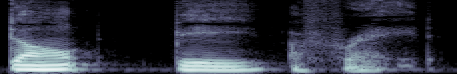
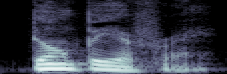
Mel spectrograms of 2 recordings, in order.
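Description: First: Slow, gentle "Don't be afraid." with a drawn-out "afraid"; reassuring. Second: Said in the usual way. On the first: Shown as a demonstration. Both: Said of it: "and God says to you right now".

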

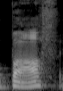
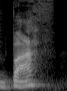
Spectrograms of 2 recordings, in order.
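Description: First: "Bath" with a long ah; local long-a Bath. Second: "Bath" with a short a. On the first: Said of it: "if you're from there". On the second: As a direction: say "Bath" with the vowel of "cat". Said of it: "or Bath if you're from there". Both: Shown as a demonstration.

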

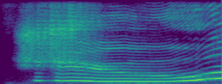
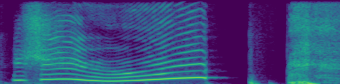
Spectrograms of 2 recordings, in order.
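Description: First: Second high zoop; zoop sound effect. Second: High sliding zoop; a silly rising zoop noise; zoop sound effect. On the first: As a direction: repeat the rising zoop noise. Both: Shown as a demonstration. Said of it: "here's the little sound effect".

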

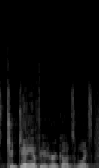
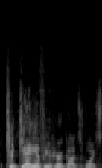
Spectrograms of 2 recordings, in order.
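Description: First: Said in the usual way. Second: TODAY punched louder, opening the refrain; preacher stressing the word today to the congregation, emphatic. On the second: Shown as a demonstration. First call of a repeated refrain, strong. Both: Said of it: "the repetitive emphasis".

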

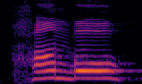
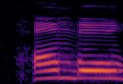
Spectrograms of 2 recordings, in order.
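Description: First: "Humble." sung out high and loud; call and response. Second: "Humble." sung out high and loud once more; call and response. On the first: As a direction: lead the church with "Humble.". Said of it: "Let me say it again". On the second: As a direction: pull the answer out with "Humble.". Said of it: "Say it again". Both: Shown as a demonstration.

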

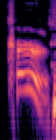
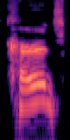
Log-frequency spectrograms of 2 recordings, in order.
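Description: First: "curs" without a D, pitched high; corrected trash-talk word. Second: "curds" with a D, slowly; botched trash-talk word. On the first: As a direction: correct it quickly to "curs", no d sound. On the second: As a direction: mispronounce the insult as "curds", with a d sound. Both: Retold or imitated. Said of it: "he keeps getting words wrong".

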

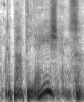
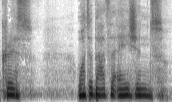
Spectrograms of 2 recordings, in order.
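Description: First: Softer, mock-bewildered echo; baffled echo. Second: Lightly imitated German-accented question. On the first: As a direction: repeat the question in puzzlement, rising at the end. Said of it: "I was like". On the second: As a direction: imitate a German wife asking earnestly. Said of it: "she's, she's German, you know".

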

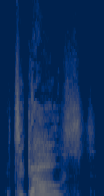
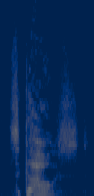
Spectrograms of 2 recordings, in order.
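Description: First: Higher, frightened cry of terror. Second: Softer, whispered terror. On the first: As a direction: cry out as if you've seen a ghost. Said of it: "they cried out". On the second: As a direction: breathe it out in a scared whisper. Whispered echo of the cry. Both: A narrator's reading.

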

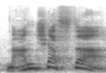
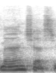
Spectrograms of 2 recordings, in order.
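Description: First: Manchester with a broad put-on English accent; mock English accent. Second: Said in the usual way. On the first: Shown as a demonstration. Correcting co-host's pronunciation of Manchester, mock English accent. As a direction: Manchester as a hammy Brit, ending in "-ah". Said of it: "You have to say Manchester". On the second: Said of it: "that's not how you pronounce Manchester".

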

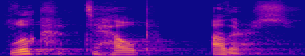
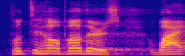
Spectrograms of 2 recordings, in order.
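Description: First: Said in the usual way. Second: "Look to help others" repeated louder and higher; "others" hit hard, louder, second time round; emphatic repeat. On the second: Shown as a demonstration. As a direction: drive the point home.

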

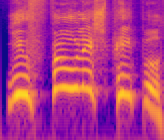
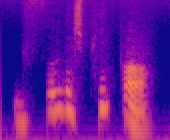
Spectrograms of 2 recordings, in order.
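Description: First: High, loud and slow, scolding hard; harsh rebuke. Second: Gentle tender version. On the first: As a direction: bark it out like an angry rebuke. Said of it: "the intonation of Jesus' voice". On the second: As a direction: say it fondly, like to a dear friend. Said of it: "it's a big difference". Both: Shown as a demonstration.

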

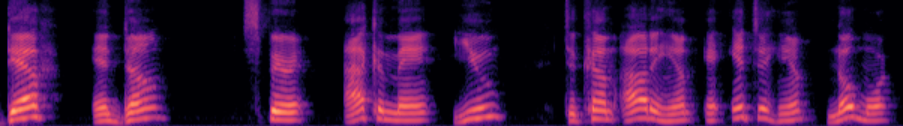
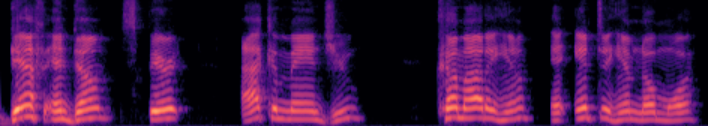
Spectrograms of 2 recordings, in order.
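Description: First: Slow, loud, high commanding rebuke; commanding Jesus. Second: Slow, loud, high rebuke of the spirit; commanding Jesus. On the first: Jesus rebukes the unclean spirit, slow and commanding. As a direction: order the spirit out with authority. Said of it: "This is what he says". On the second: Jesus commands the spirit out, slow and loud. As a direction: command it out, word by word. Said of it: "He said this". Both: Acted.

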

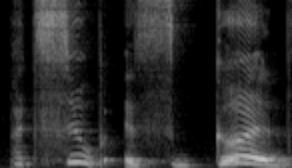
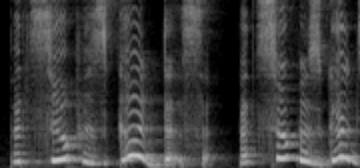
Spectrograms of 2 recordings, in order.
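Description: First: Mouse voice. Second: High stammering insistence; pleading, tripping over the words; excited stammer. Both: Acted. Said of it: "said Despereaux".

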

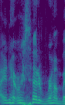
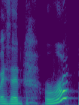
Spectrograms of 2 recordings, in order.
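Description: First: Rump said loud, as S1 mocked it; "rump" mocked, loud with a laugh; rump, the wrong way. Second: Her own "rump", trailing off. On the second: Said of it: "I would not spell it the way I said rump". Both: Shown as a demonstration.

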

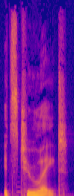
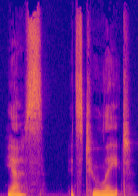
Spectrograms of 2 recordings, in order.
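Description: First: Said in the usual way. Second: Hushed whisper of despair; whispered dread. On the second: Acted. Wife echoes her husband's words to herself, a whisper of dread. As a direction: breathe it out, barely voiced.

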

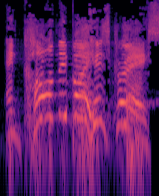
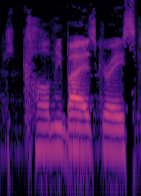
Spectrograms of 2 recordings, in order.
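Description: First: Loud, higher preached line; booming, higher proclamation; preaching. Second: Softer, lower, tender repeat; savoring. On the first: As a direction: proclaim it out over the crowd. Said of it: "ooh, his loving kindness". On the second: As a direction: linger over the words quietly. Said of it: "I like that". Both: Shown as a demonstration.

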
